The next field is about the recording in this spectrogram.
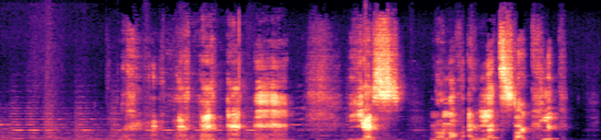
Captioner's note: evil laughing, distorted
